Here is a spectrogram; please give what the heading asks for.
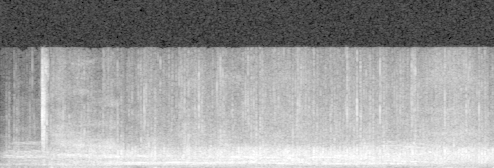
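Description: A crowd applauds steadily, the dense clapping holding an even, moderate loudness from start to finish, with a sharp isolated clap near the beginning.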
